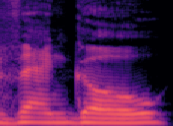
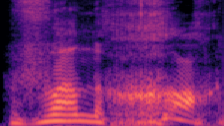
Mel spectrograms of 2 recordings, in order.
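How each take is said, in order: First: Van Gogh as "van go"; flat a in Van, silent ending in Gogh; Americanized Van Gogh; wrong English pronunciation. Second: Van Gogh as "fun khokh"; slow, rasped g's in Gogh; throaty Dutch Van Gogh; correct Dutch pronunciation. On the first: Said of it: "It's not". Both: Shown as a demonstration.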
